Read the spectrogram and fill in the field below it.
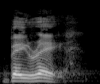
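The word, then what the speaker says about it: bereich (בָּרַךְ): Bay like in the, you know, a bay in the ocean, bay, and then rake like you're raking. But it's only one word, accent on the last syllable, "bereich." But it's not really a K like in rake. It's more like a "ch" as in Bach.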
